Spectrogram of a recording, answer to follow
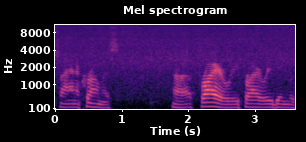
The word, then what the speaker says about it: Sciaenochromis: on spelling bees uh the that ae together is a latin uh vowel which is pronounced long i uh so the cyanochromis uh and i'm not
